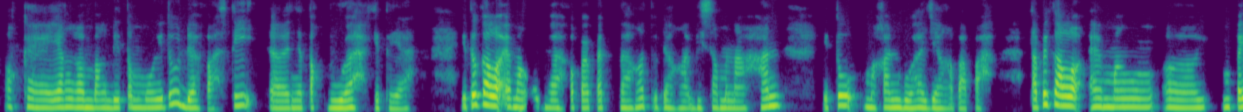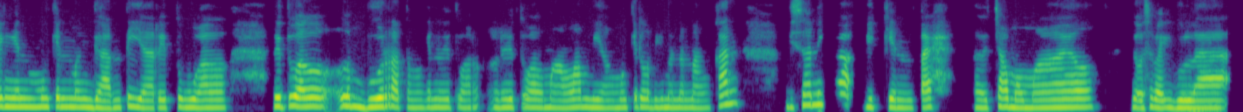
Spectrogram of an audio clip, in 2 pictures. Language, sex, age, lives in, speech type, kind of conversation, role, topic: Indonesian, female, 30-34, Indonesia, conversation, advice, advisor, Mengapa saya sulit berhenti ngemil larut malam meski ingin hidup lebih sehat?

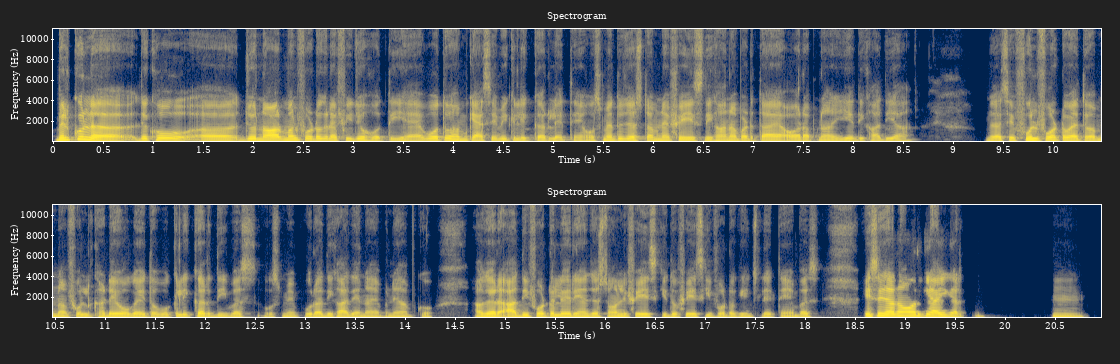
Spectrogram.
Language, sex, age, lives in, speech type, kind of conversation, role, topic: Hindi, male, 35-39, India, conversation, podcast, guest, Nature photography shuru karne ke liye aap kya basic tips doge?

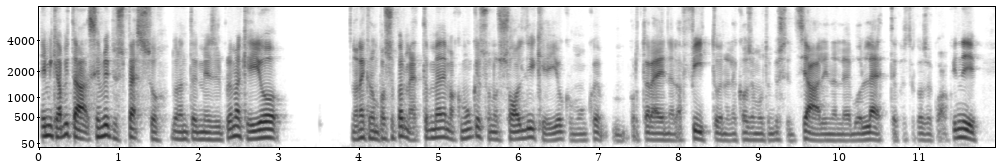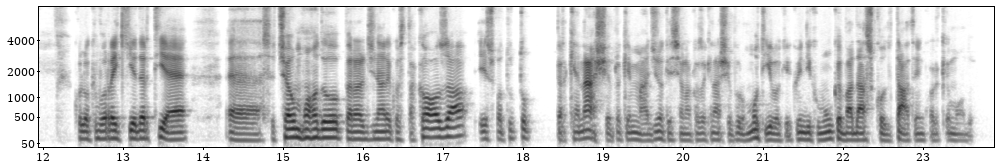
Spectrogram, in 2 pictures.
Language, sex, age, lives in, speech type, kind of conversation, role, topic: Italian, male, 25-29, Italy, conversation, advice, user, Come posso evitare di spendere troppo quando sono stressato?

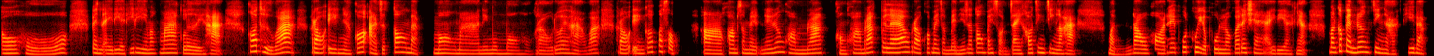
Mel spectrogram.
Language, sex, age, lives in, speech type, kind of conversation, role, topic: Thai, female, 25-29, Thailand, conversation, advice, user, ฉันควรทำอย่างไรเมื่อจำเป็นต้องเห็นอดีตแฟนกับคนใหม่บนโซเชียลมีเดียทุกวัน?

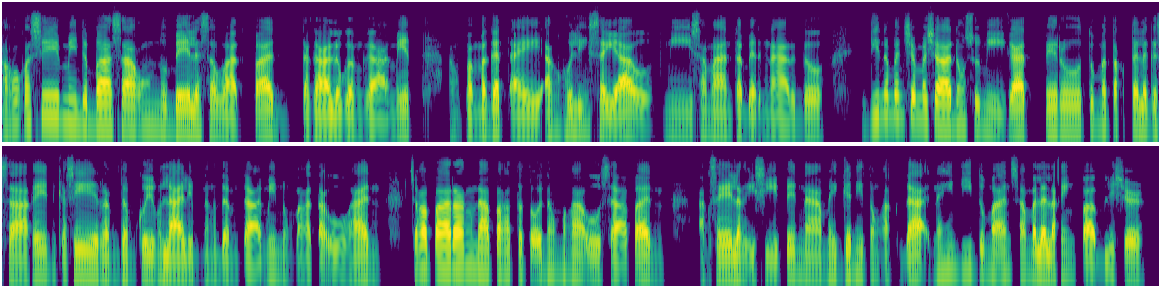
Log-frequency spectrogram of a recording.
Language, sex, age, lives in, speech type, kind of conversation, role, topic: Filipino, male, 30-34, Philippines, read, expert-assistant, asker, Alin ang mas tumatagos sa damdamin: nobelang isinulat sa Ingles o sa Filipino?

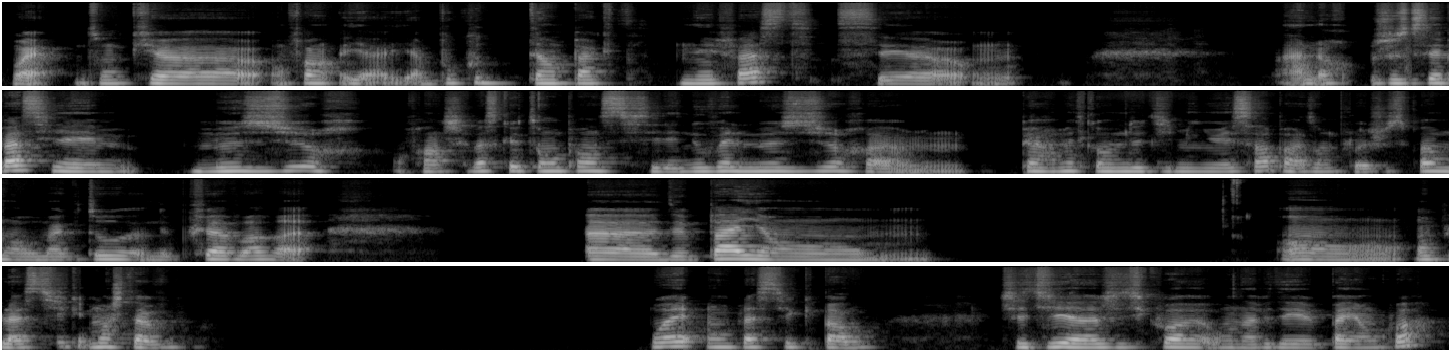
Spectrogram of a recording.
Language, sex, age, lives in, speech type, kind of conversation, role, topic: French, female, 25-29, France, conversation, unstructured, none, Que pensez-vous de l’impact des déchets plastiques sur la nature ?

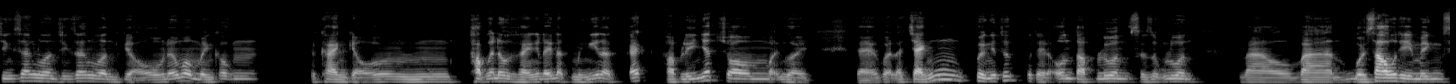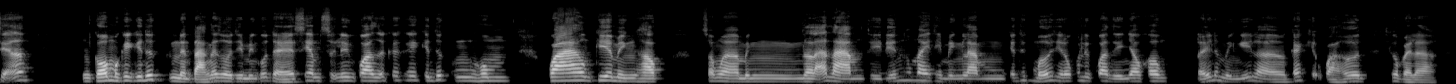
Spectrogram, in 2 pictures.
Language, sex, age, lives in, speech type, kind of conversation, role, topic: Vietnamese, male, 25-29, Vietnam, conversation, podcast, guest, Làm thế nào để biến kiến thức thành kỹ năng thực tế?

